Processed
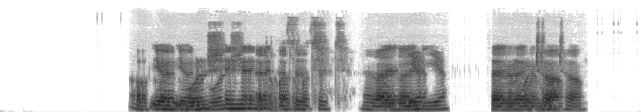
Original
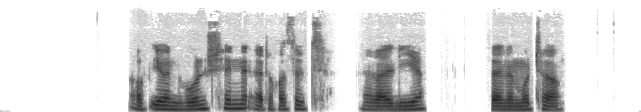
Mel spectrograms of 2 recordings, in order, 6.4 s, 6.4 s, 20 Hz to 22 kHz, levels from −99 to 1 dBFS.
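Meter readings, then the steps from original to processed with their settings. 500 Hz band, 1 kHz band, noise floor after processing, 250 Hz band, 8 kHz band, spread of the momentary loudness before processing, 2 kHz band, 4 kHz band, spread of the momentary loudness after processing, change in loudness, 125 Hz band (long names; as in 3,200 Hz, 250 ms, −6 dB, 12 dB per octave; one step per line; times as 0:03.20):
+1.5 dB, +1.5 dB, below −85 dBFS, +1.5 dB, +1.5 dB, 10 LU, +1.5 dB, +1.5 dB, 10 LU, +1.0 dB, +1.5 dB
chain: loudspeakers that aren't time-aligned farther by 16 metres −4 dB, 80 metres −4 dB
level −1 dB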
